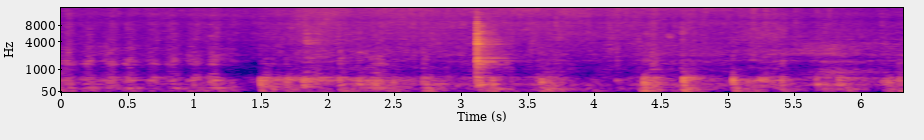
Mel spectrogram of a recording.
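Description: Sliced onions sizzling faintly in oil in an aluminium pressure cooker as they are stirred with a wooden spatula. The spatula scrapes and knocks against the pan a few times, the sharpest knock about three seconds in.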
